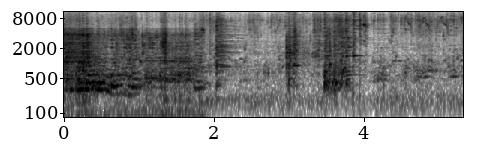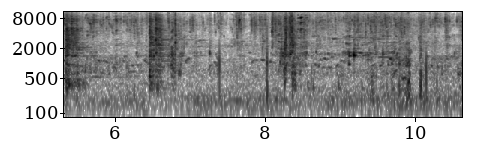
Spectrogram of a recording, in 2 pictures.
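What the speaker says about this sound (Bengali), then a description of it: "প্রথমে কলটা ছেড়ে দিয়েছি দেখুন ছেড়ে দিয়ে আমি ধোয়া শুরু করে দিয়েছি" An open tap runs water while things are washed at an outdoor washing spot, a splashing, trickling stream with occasional clinks and knocks, close and fairly loud throughout.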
